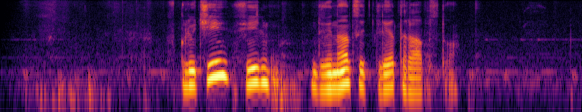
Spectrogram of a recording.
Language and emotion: Russian, neutral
